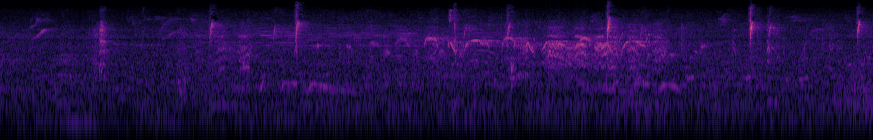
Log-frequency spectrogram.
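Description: Wild birds calling, with a busy run of short, arching chirps from about five to eight seconds in. Sharp clicks are scattered through it, the loudest near the end.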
